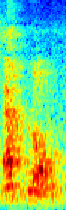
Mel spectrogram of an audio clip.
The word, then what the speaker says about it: aplomb: So when it comes aplomb, that means B is silent. So you can say aplomb.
